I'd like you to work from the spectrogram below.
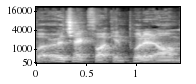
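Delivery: ordinary talk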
